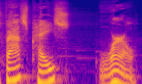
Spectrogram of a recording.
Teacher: fast 的 t 去掉，但气流不要阻塞，因为前面是一个辅音。 It is fast pacedworld， L 这个发音特别难发，抬起来抵住你的上齿龈，在你上牙齿后面一点点， world.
